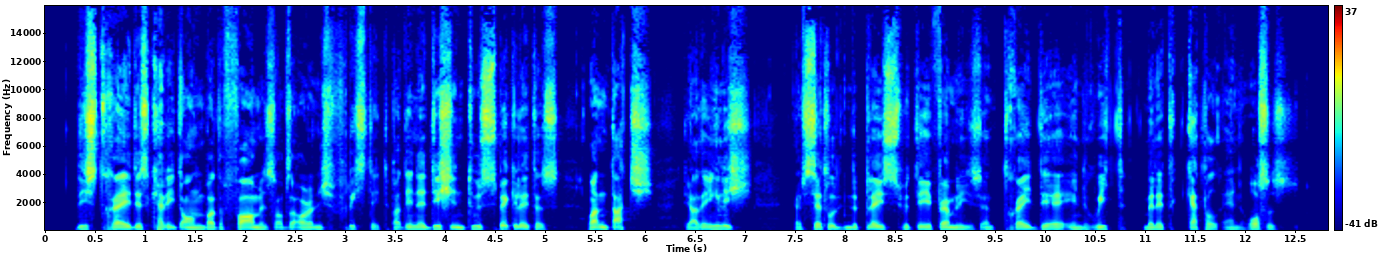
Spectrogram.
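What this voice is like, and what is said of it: Vague put-on French accent. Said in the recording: “a vague attempt at a French accent.”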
